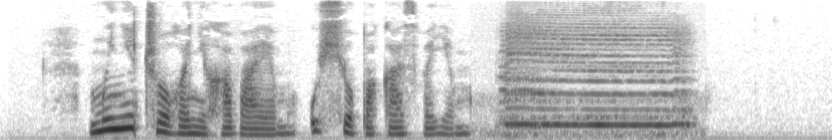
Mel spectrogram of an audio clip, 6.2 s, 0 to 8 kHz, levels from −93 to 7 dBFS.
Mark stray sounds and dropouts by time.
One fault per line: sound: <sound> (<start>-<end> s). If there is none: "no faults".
sound: squeak (3.7-5.3 s)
